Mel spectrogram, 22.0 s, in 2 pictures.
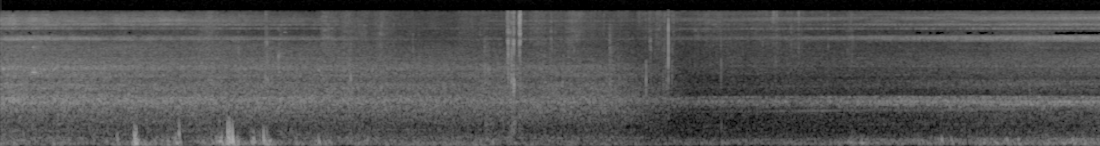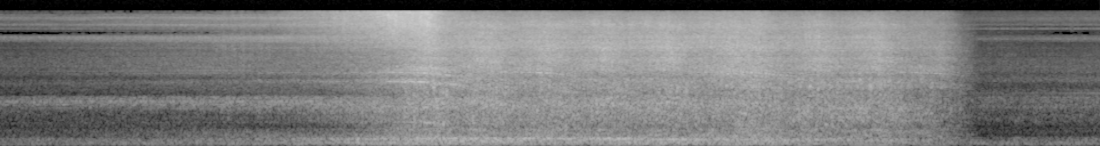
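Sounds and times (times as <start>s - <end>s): electric train passing: 0.0s - 4.8s, 6.9s - 22.0s.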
